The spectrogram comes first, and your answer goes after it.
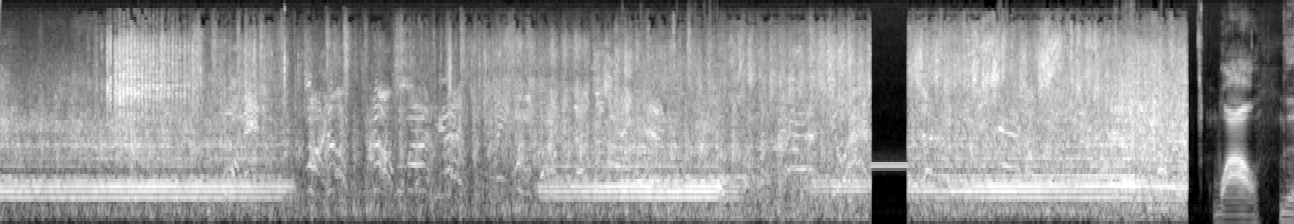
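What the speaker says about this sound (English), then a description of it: "the train, the locomotive sound just drowning out their argument" Locomotive train passing in the film Stand by Me, a loud sustained roar with steady whistle-like tones, dropping out briefly near the end with talking after.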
